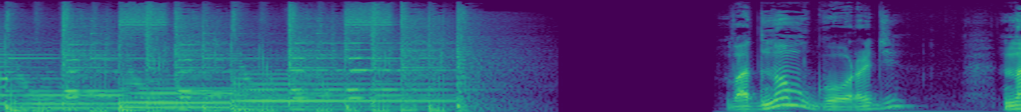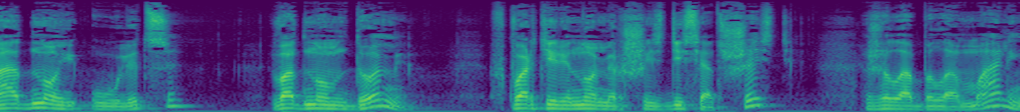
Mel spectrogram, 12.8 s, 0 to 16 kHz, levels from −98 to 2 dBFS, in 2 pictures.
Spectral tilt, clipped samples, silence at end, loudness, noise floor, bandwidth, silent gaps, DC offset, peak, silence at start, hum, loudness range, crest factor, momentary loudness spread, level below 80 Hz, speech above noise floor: -4 dB/octave; under 0.1%; 0 s; -24 LUFS; -59 dBFS; 16 kHz; 3.50-4.44 s; under 0.1%; -2 dBFS; 0 s; none; 6 LU; 22 dB; 12 LU; -42 dBFS; 35 dB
